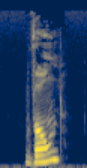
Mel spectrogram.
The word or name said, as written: vogn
